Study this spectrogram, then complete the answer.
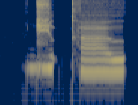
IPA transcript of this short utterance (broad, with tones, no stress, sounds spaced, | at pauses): d͡ʑ ʊ˦ ʔ kʰ a˨ ʊ̯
